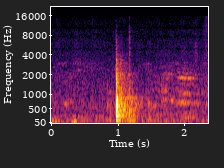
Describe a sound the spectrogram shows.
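A metal cup is set down on a table with a sharp knock.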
